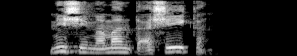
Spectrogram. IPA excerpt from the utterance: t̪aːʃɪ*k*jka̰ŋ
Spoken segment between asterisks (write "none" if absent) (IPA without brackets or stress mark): none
